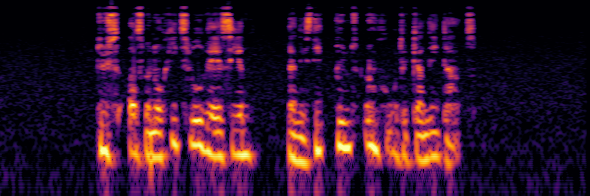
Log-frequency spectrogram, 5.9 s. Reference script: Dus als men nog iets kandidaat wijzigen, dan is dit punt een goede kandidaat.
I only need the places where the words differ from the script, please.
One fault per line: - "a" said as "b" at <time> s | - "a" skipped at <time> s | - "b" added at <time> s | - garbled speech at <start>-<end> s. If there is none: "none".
- "kandidaat" said as "wil" at 1.9 s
